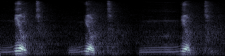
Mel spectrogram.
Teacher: in the consonant N when the sound is about to go out of our mouth we join our tongue and our upper teeth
